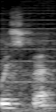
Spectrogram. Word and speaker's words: WSPR: to say about whisper wspr pronounced whisper stands for weak signal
